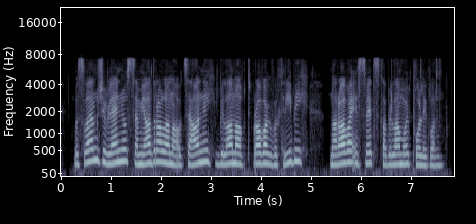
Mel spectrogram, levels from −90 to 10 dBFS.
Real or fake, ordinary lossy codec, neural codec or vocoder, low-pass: fake; Opus, 64 kbps; codec, 16 kHz, 4.8 kbps, FACodec; 7.2 kHz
